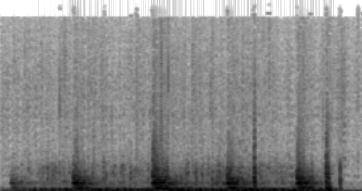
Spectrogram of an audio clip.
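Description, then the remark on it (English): Heavy metallic pounding on pipes by the crew aboard a submarine, four loud clanging blows spaced roughly a second apart, ringing out over a steady low mechanical hum. “Pounding on pipes by the crew.”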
